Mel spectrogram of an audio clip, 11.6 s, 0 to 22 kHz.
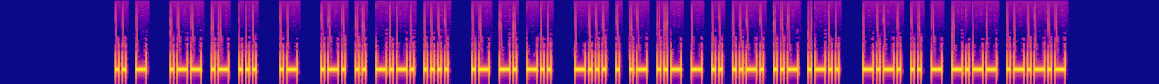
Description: Morse code, heard as a keyed tone, about 34 wpm, 700 Hz. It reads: IT WAS A RICH AND BEAUTIFUL CITY.
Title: Sentences from Top 1100 Words 35wpm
